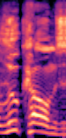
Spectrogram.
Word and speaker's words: Luke Combs: No, but Luke Combs is the only artist that did I even say his name right? – Yeah, I play his shit and I'm like locked in.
